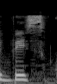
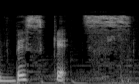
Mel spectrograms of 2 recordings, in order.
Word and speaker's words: biscuits: We don't say bisque. We say it like David pronounced it. We say biscuits.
